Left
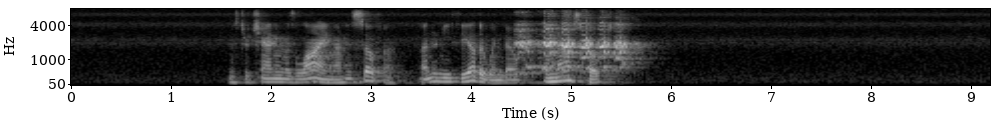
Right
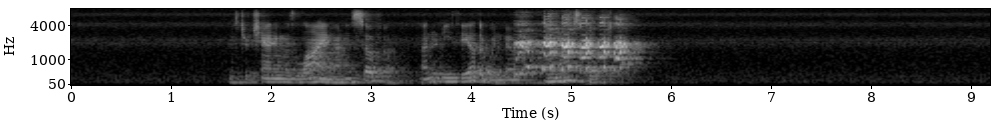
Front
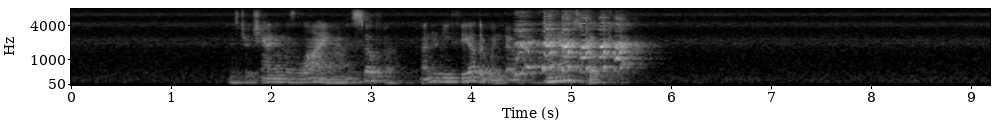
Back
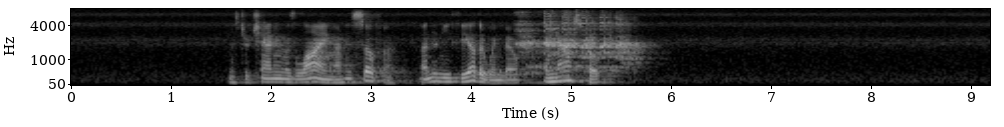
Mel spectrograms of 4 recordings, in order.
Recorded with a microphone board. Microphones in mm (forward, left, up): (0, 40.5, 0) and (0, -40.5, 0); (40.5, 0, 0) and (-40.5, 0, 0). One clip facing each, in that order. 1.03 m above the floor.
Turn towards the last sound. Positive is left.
turn(degrees=-15)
